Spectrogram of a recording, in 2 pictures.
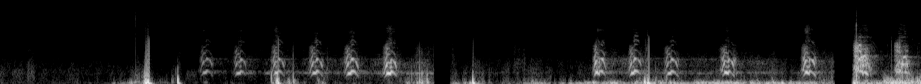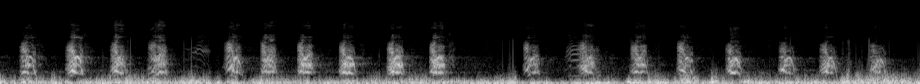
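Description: Jämthund (Swedish elkhound) bay-barking at a moose, a steady run of short barks at about three a second: the dog is holding the moose at bay. From about eight seconds in, wind rumbles on the microphone under the barking.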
